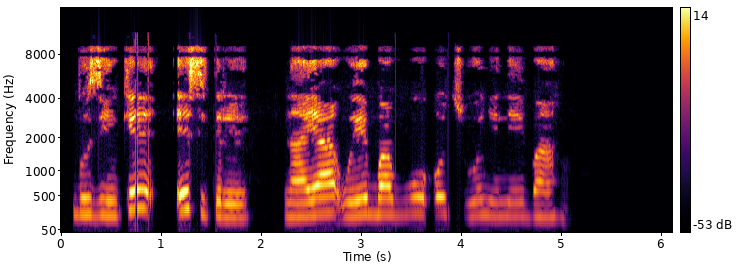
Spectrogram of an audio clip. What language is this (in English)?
Igbo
